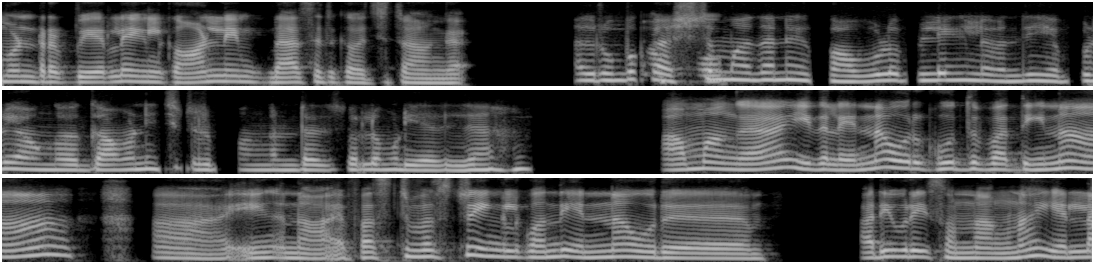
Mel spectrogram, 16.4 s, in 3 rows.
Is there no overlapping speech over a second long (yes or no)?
yes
